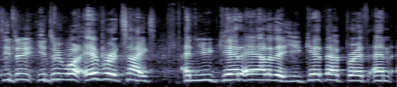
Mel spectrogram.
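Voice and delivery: loud, fast, building panic of being held underwater; excited storytelling. Acted. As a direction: paint the headlock scene with rising alarm. Acts out pool wrestling panic.

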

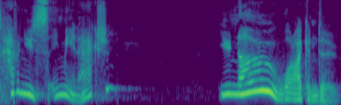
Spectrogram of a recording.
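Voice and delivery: mildly exasperated reproach; a touch of grumpy disbelief; grumpy, acted. Jesus to his disciples who doubt him, mildly grumpy. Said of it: "grumpy with his disciples".

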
